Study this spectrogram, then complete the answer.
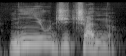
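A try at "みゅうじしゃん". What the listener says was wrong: Attention, c'est chat et pas chan.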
